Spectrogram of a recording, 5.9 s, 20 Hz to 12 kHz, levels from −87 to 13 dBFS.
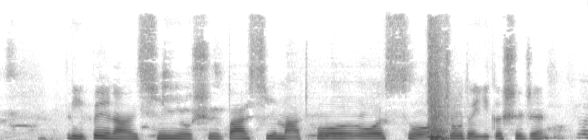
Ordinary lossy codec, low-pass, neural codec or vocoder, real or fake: MP3, 48 kbps; 10.8 kHz; autoencoder, 48 kHz, 32 numbers a frame, DAC-VAE, trained on Japanese speech; fake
